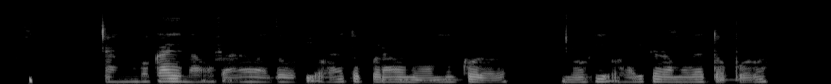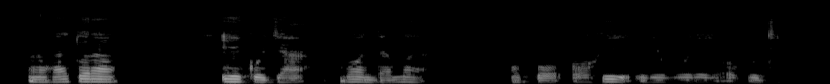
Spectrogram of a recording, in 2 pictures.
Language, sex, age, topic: Oshiwambo, male, 18-24, agriculture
